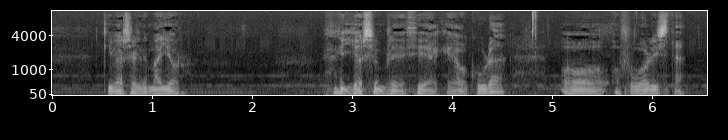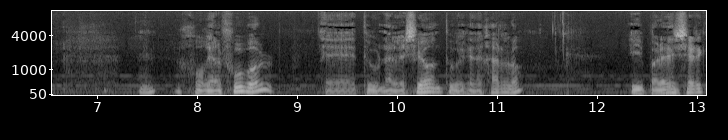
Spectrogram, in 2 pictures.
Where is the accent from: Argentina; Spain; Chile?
Spain; Gijón, Asturias; Pues nosotros estábamos, somos de Gijón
